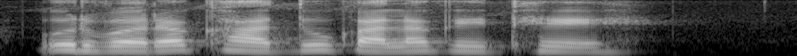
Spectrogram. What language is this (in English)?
Chhattisgarhi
